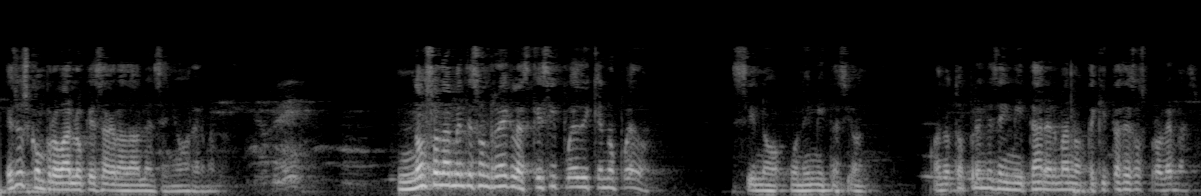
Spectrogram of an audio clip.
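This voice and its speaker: A male pastor preaching a sermon, swelling to loud, slow, emphatic lines and dropping back to quiet asides. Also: mid-range voice, animated. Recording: long echo of a large hall.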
